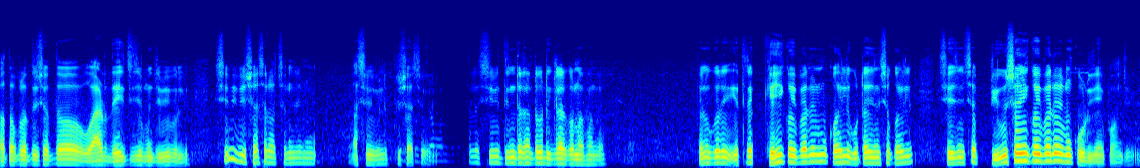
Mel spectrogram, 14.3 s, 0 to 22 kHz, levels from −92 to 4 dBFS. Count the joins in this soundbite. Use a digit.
1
